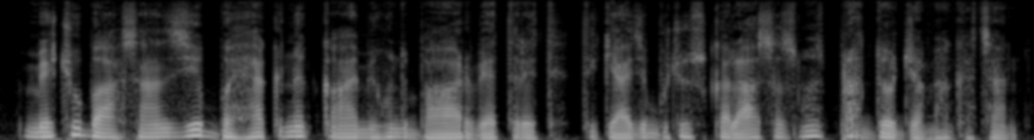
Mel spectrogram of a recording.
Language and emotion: Kashmiri, fearful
